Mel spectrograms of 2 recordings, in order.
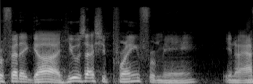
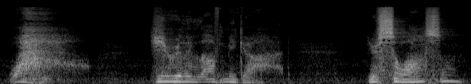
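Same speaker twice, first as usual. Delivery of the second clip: much softer, breathy-free whispered awe; awed whisper; 8 dB quieter than usual. Retold or imitated. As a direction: whisper your thanks to God. Intimate whispered praise to God.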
